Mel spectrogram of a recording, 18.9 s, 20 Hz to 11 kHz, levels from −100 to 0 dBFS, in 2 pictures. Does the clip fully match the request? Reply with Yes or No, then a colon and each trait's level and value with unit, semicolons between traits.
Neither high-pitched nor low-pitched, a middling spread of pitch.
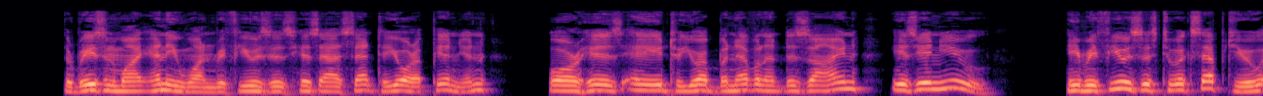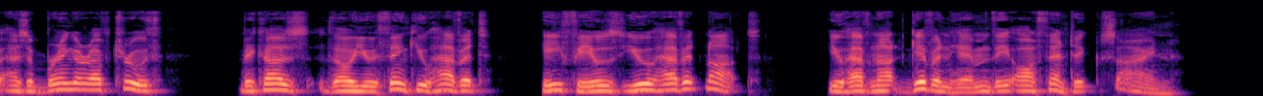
Yes: medium, 145 Hz; average, 3.2 semitones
